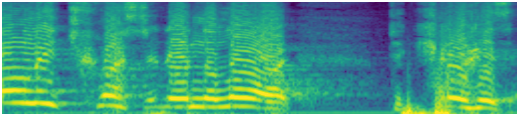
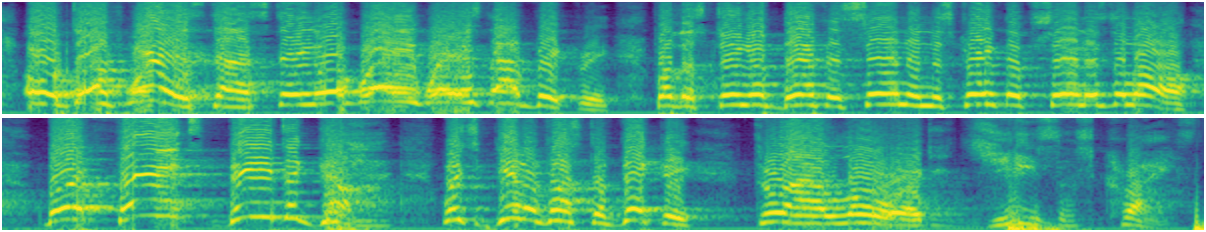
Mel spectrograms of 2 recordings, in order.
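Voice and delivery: louder, higher declaiming of verse; triumphant scripture proclamation; 6 semitones higher, 4 dB louder than usual. Acted. Preacher shouting Paul's words over death, in triumphant proclamation.

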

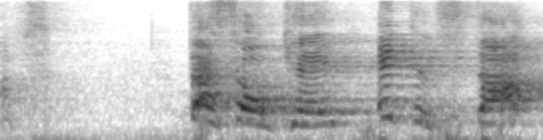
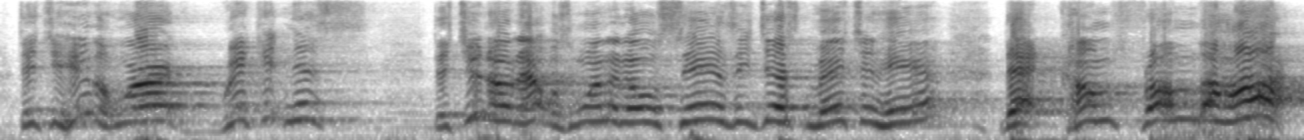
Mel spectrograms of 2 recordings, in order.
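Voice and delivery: loud, higher climb peaking on "heart"; fervent preaching; 5 semitones higher, 9 dB louder than usual. Acted. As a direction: build and explode on the last word. Preaching climax.

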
